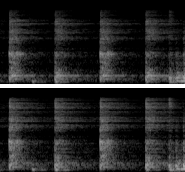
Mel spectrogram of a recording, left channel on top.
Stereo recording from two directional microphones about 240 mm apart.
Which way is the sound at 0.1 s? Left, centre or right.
Right.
